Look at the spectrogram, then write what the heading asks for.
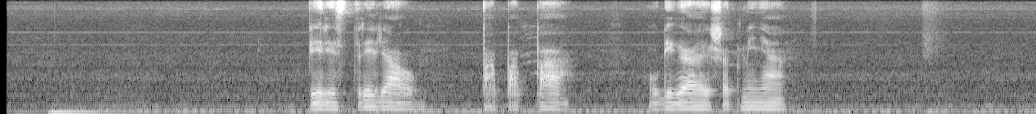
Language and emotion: Russian, neutral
